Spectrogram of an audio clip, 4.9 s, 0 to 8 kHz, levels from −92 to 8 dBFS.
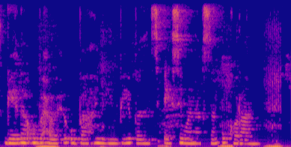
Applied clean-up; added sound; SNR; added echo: classical method spectral subtraction.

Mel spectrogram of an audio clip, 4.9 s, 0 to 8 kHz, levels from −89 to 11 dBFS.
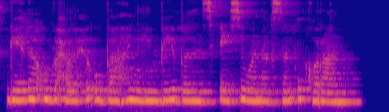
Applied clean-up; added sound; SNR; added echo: neural mask model Resemble Enhance denoiser.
